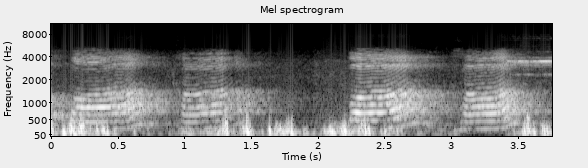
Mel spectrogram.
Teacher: प जब हम बोल रहे हैं तो दोनों होठ हमारे सट रहे हैं। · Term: ओष्ठ्य वर्ण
